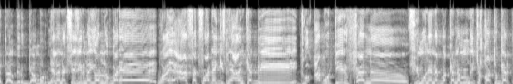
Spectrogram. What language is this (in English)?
Indonesian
